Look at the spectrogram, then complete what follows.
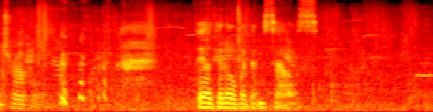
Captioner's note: laughing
